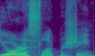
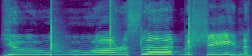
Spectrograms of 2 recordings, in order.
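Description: First: Said in the usual way. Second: Mock exclaim.

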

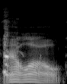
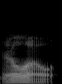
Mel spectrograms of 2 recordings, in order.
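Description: First: Buzzy hole-in-the-throat hello, a touch loud; stoma voice. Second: Very soft breathy-free low hello, much softer; quiet stoma voice. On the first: [name] greets listeners in stoma voice. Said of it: "I sound like motherfucking Stephen Hawking". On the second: [name] greets listeners, much softer. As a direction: murmur the greeting way down. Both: Pretend.

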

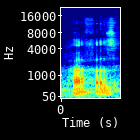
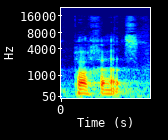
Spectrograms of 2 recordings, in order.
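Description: First: PAchaz, first syllable stressed, second one short. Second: PaCHAZ, light first syllable, stressed second; stress on last syllable. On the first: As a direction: say Pachaz with the weight on PA. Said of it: "the emphasis is on the first". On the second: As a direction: say pachaz with the weight on CHAZ. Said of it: "emphasis would be on the last syllable". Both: Shown as a demonstration.

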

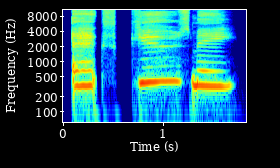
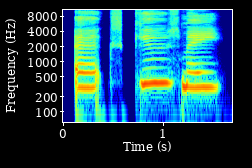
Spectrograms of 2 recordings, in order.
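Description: First: Higher, more insistent drawn-out call; calling a little louder. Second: High, drawn-out polite call. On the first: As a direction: stretch it out and pitch it up to be heard. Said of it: "a little louder". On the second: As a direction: call up slowly to someone in a tree. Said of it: "Buck called up". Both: A narrator's reading.

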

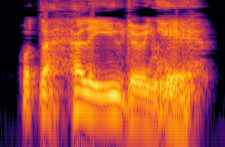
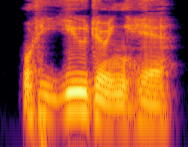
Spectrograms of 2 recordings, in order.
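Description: First: Livid demand, raised a little in pitch. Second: Loud, steady retort with "you" punched; steady retort, stress on you. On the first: Man confronts woman who caught him digging, livid. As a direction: demand it with a touch of fury. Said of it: "His expression was livid". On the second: Woman answers the man confronting her, steady, "you" stressed. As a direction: throw the question back, leaning hard on "you". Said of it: "astonished at the steadiness of her voice". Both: A narrator's reading.

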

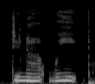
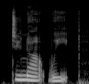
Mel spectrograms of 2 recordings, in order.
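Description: First: Softer, hushed comfort; gentle and tender. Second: Said in the usual way. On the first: Shown as a demonstration. Preacher gives Jesus's words to the grieving widow, softly and tenderly. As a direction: lay the words down gently, like a hand on a shoulder. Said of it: "Those simple words". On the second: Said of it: "And he said to her".

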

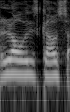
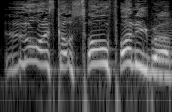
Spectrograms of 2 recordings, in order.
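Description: First: Said in the usual way. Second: High, loud delighted gushing; giddy late-night gush. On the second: Retold or imitated. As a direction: gush about her like at one a.m. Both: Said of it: "I was like, one A M".

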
